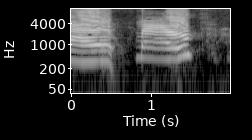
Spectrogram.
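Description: A person imitates a cat with two drawn-out, closely voiced meows separated by a short pause.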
